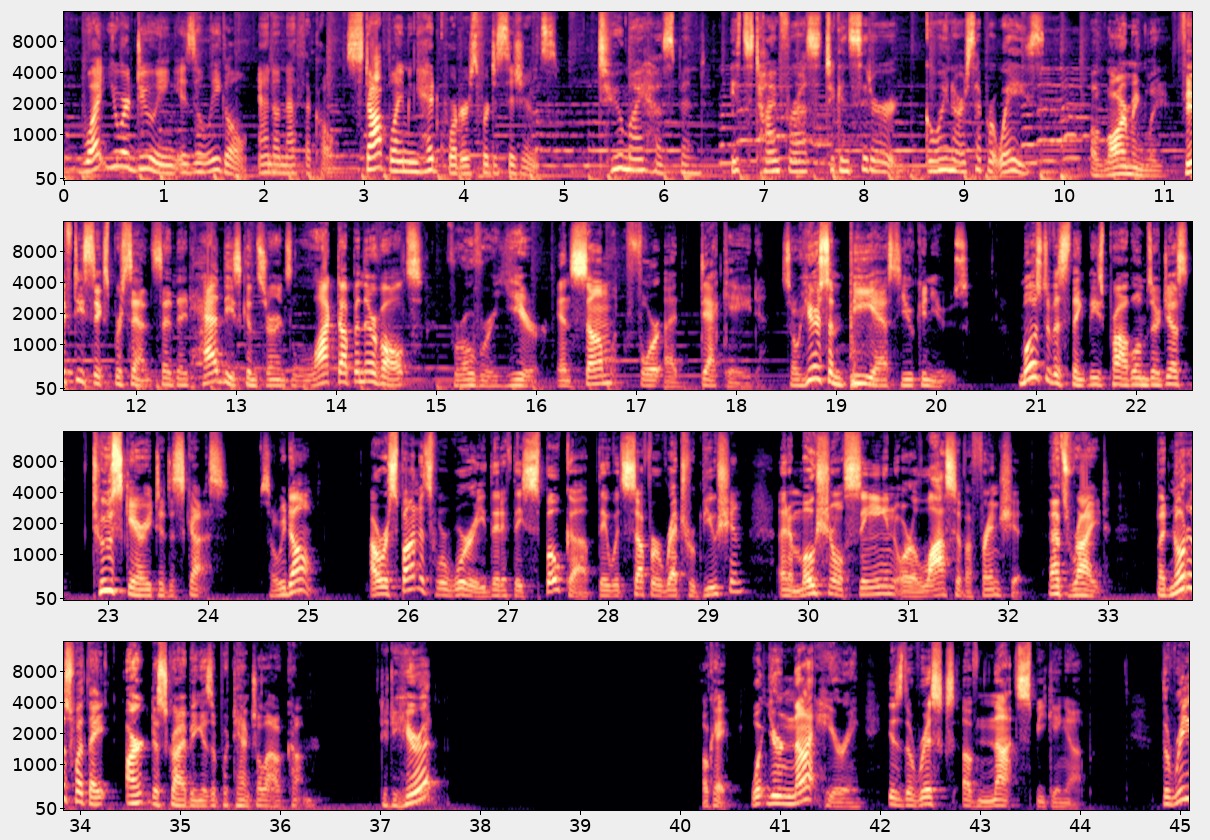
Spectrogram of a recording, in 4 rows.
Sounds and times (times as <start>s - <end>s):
Music: 0.0s - 20.1s
Speech: 0.2s - 36.4s, 37.0s - 37.7s, 40.2s - 44.1s, 44.8s - 45.0s.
